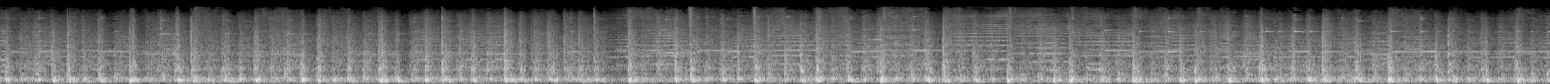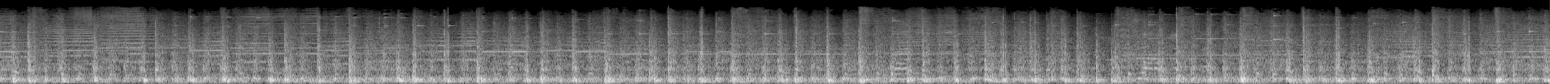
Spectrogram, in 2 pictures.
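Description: Marching drum band playing: rapid snare-drum patterns and rolls over bass-drum beats, with melodic notes heard over the drums from about six seconds in to about twenty.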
